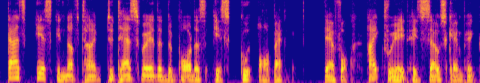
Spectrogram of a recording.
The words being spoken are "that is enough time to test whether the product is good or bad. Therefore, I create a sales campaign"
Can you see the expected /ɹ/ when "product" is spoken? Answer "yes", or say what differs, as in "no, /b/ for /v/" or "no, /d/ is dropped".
no, /ɹ/ is dropped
